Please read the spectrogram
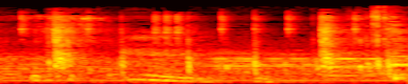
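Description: Crispy fried banana chips crunching as they are bitten and chewed close to the microphone: one crunch soon after the start and a cluster of sharper crunches near the end, over background music.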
